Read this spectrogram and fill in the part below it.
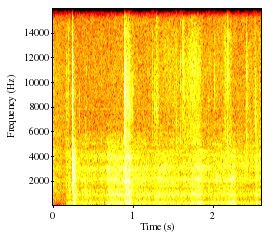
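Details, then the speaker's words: Accutrak VPE-GN PRO ultrasonic leak detector on a small gas leak wetted with water: irregular sharp crackles and pops over a soft hiss, a few per second; adding water makes the leak easier to hear than with bubbles. "sometimes when when there's a leak it's like a it's not static per se it's it's like a little bit of a crackling and um sometimes it'll change too just based on um if you just add like a little bit of water"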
